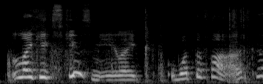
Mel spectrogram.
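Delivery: hammed-up offended gasp of a line; mock outrage. Gushing over the sprayed edges, mock indignant.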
